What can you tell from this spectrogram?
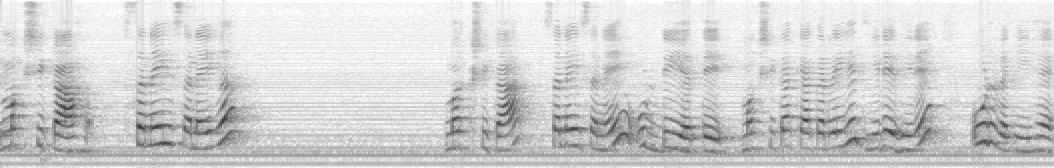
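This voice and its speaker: In a rough recording with faint mains hum, a woman teacher with a high voice slowly explains a lesson step by step. "ठीक है" comes up often as she proceeds.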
